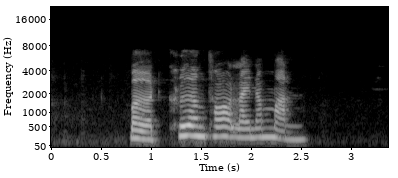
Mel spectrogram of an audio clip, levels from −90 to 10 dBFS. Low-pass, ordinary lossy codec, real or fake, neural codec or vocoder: 7.2 kHz; none; real; none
